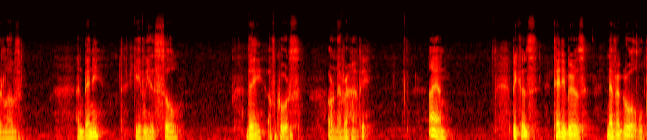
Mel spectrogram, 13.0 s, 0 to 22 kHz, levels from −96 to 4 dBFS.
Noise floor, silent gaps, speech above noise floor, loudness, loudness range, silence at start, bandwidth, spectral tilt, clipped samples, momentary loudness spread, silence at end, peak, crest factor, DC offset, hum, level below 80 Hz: -66 dBFS; none; 40 dB; -28 LUFS; 6 LU; 0 s; 10 kHz; -8 dB/octave; under 0.1%; 18 LU; 0.05 s; -8 dBFS; 22 dB; under 0.1%; none; -52 dBFS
